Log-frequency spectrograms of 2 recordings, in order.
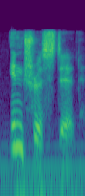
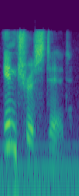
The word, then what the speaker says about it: interested: The first word is going to be interested, all right? So our accent is actually going to go at the very beginning. Instead of in the middle of the word, we say interested.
